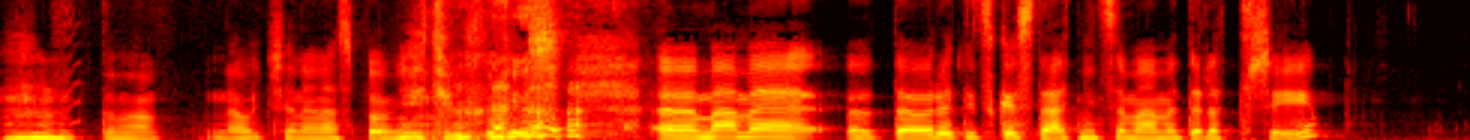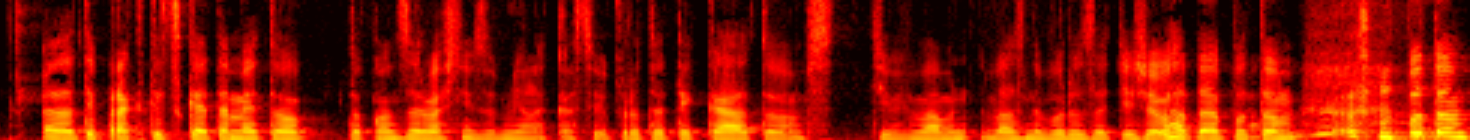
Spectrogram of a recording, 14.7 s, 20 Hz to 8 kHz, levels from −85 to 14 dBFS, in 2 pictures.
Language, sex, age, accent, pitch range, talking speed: Czech, female, 20-39, native, 185-215 Hz, 120 wpm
